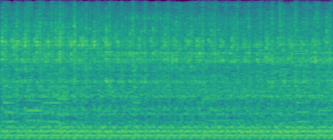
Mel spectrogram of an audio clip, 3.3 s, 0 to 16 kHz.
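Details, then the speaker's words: 1966 Bronco 351 Windsor V8 idling, microphone behind the exhaust pipe during paper test: steady even low rumble with smooth beat, paper blowing out steadily, not sucked back; good bank, normal idle (other bank suspected valve leak). "you have the paper is steadily blowing out. It's not sucking the paper back in. This is actually the good bank, I suspect."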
